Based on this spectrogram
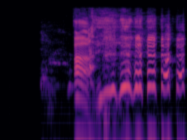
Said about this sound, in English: Sorry, I had to cough, and I did that anyway.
